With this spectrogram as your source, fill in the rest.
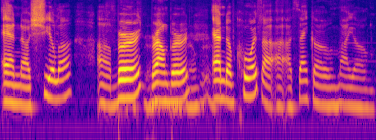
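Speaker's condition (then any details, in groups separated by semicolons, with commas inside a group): No condition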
